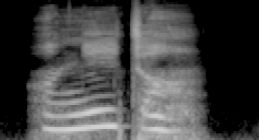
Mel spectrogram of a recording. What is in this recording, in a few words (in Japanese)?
"おにいちゃん", kawaii voice; ASMR; 二人称; 1200 kawaii voice!!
